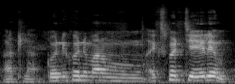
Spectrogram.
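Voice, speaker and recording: A man, chatting casually with family on his vlog and gently consoling his sister. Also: high-pitched, expressive, fast talker. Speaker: vlogger.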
